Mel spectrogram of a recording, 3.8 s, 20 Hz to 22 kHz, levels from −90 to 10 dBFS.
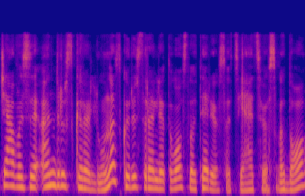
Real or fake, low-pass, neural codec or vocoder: fake; 10.8 kHz; codec, 24 kHz, 3.1 kbps, DualCodec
